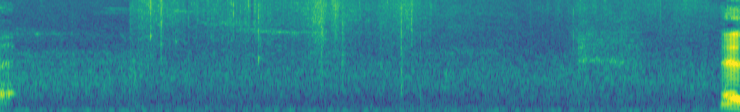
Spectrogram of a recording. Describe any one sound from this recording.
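A net rustles against reeds.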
